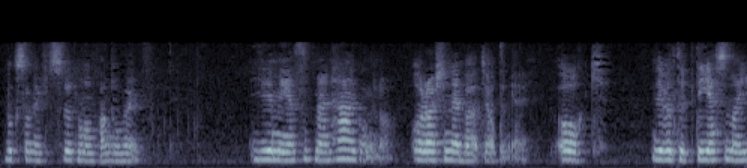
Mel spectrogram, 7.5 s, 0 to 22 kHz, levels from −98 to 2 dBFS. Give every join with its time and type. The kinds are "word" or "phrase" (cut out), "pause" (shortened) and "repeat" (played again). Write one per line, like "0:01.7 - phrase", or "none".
0:03.9 - pause
0:04.9 - word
